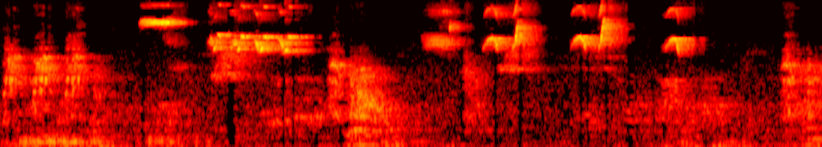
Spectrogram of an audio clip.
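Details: Asian glossy starling, a black, red-eyed forest bird, delivers scratchy notes and then a series of sharp high whistled chirps, roughly two per second, over faint low background noise.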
